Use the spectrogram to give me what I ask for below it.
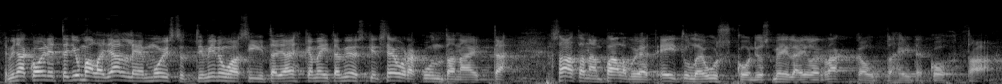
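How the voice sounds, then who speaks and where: A man preaching a sermon in earnest, lifting his voice for emphasis and then dropping it low and slow. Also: a bit bright, echoey room, dull audio.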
